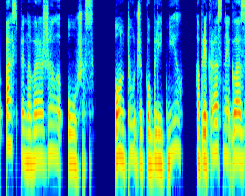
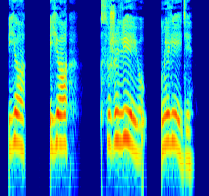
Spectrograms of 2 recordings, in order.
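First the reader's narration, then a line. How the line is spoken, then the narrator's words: Stammering, near tears. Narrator (Russian): заикаясь, пролепетал он, едва сдерживая слезы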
